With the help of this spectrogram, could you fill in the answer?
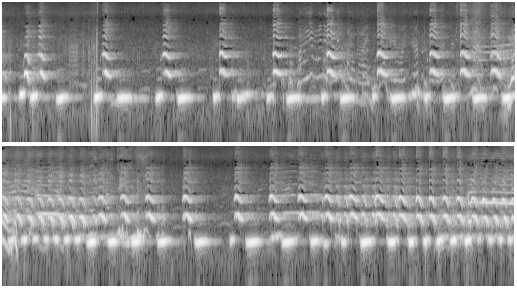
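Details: A siamang at a zoo in North Lombok gives loud, booming hoots that climb into rapid, wavering whoops, repeated about once a second.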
